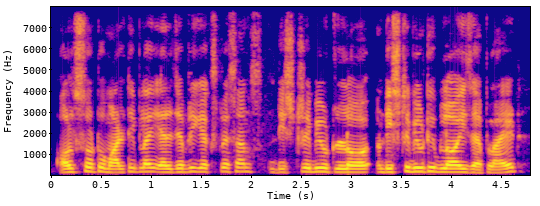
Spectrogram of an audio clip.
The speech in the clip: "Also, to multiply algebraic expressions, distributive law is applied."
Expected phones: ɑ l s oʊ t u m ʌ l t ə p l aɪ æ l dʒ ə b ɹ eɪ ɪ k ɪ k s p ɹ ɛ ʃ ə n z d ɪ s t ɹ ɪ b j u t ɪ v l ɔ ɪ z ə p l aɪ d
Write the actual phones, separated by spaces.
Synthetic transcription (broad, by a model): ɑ l s oʊ t u m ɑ l t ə p l aɪ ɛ l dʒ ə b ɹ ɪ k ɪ k s p ɹ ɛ s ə n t d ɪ s t ɹ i b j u t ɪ b l ɔ ɪ z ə p l aɪ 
